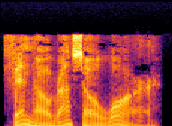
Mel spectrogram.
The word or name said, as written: finno russo war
